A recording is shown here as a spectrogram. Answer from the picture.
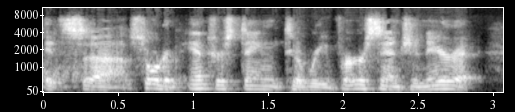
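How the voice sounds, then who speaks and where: A man with a fairly high voice and an American accent. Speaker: ghostwriter and former trial lawyer. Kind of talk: podcast interview. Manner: halting, with repetitions.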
